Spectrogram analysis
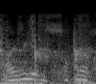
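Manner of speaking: breathy whisper, barely voiced; whispered aside. Voicing the cashier's silent thought in a whisper.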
